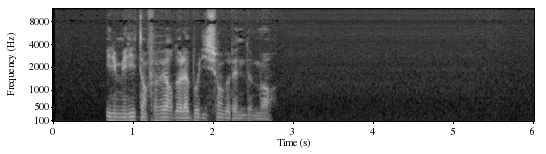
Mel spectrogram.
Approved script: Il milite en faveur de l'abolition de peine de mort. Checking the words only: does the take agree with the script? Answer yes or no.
yes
